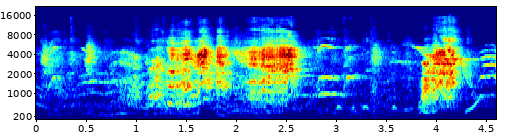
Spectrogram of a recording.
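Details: Loud macaw parrot from South America uttering rough, noisy screeches in several bursts, the harshest near the end, separated by quieter grumbling sounds.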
